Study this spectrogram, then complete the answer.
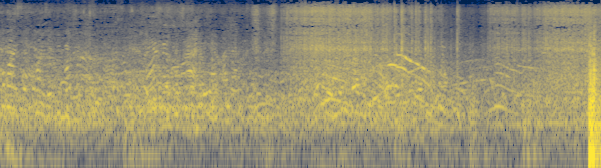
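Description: Fireworks crackle and fizz overhead.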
